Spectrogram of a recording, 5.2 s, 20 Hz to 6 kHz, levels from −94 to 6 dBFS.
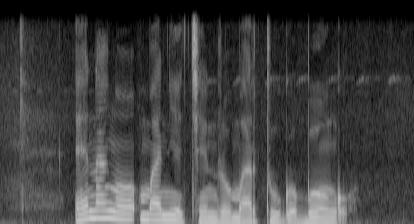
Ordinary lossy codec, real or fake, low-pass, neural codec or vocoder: none; real; 5.4 kHz; none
